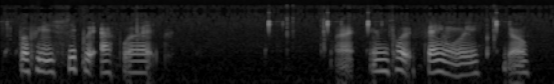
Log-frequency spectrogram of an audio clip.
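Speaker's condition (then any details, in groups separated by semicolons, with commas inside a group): Cerebral palsy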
